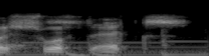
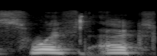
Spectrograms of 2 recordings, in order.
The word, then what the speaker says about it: Swyftx: Oh, SwiftX.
